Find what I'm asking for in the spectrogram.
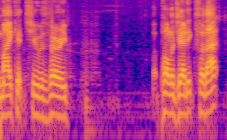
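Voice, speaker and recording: Dry, close sound with no echo, a man with an Australian accent, medium pitch and fairly even intonation. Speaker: son giving funeral welcome. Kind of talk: funeral speech. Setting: funeral with audience. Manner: halting.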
